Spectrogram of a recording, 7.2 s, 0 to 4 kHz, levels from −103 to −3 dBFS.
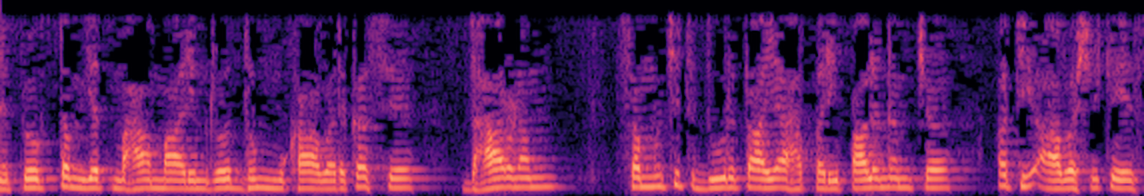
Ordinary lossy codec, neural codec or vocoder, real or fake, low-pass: none; none; real; 3.6 kHz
